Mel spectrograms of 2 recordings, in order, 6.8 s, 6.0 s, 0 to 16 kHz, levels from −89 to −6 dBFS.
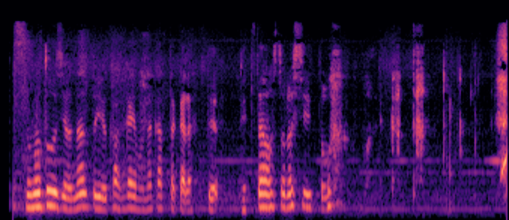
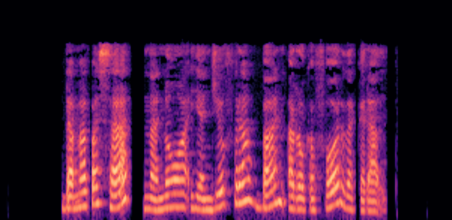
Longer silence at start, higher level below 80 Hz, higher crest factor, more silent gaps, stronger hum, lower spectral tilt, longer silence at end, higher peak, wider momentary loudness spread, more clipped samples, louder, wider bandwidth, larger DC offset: second, 0.15 s vs 0.8 s; second, -82 dBFS vs -66 dBFS; about the same, 20 dB vs 18 dB; second, none vs 1.78-1.90 s; neither; second, -2.5 dB/octave vs -4 dB/octave; second, 0.05 s vs 0.9 s; second, -10 dBFS vs -4 dBFS; first, 18 LU vs 7 LU; neither; second, -30 LUFS vs -21 LUFS; first, 11.5 kHz vs 8 kHz; neither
